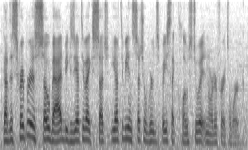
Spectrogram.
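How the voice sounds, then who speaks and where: A man's voice: fairly high pitch, rapid-fire, a little hiss or hum. A young man live-streaming a game, ranting casually and emphatically, swearing freely.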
